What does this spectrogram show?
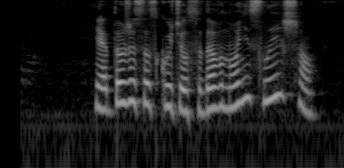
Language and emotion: Russian, positive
